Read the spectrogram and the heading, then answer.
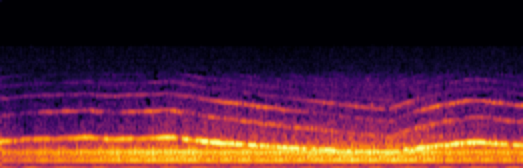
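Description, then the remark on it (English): A siren wails steadily through a driving rainstorm as a deputy sheriff's car speeds through the gathering night, its pitch sliding slowly down and back up, loud over a constant low rumbling background, with no voices. “The scream of a siren knifed through the din of a driving rainstorm as Deputy Sheriff Douglas Webb and Grover Mull sped through the gathering night.”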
